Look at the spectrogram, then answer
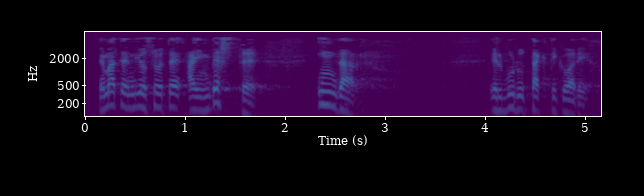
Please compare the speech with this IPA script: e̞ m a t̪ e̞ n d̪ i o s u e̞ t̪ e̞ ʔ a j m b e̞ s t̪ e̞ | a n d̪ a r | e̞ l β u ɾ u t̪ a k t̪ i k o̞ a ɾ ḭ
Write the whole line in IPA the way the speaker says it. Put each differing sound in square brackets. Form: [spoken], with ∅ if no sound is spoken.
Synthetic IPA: e̞ m a t̪ e̞ n d̪ i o s u e̞ t̪ e̞ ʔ a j m b e̞ s t̪ e̞ | [i] n d̪ a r | e̞ l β u ɾ u t̪ a k t̪ i k o̞ a ɾ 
